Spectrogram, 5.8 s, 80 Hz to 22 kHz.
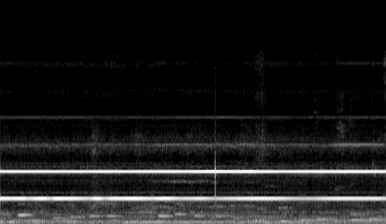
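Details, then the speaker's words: Kent Grand RO water purifier: the red light is lit and an unbroken high-pitched beep sounds. This is the filter-change alarm, and the purifier stops working. Reset by holding the small black button below the red light for 60 seconds. "So filter ఇలా red light వెలిగి కంటిన్యూగా beep sound వస్తుంటే దాన్ని ఎలా reset చేసుకోవాలి అనేది ఇప్పుడు నేను చూపిస్తాను."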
